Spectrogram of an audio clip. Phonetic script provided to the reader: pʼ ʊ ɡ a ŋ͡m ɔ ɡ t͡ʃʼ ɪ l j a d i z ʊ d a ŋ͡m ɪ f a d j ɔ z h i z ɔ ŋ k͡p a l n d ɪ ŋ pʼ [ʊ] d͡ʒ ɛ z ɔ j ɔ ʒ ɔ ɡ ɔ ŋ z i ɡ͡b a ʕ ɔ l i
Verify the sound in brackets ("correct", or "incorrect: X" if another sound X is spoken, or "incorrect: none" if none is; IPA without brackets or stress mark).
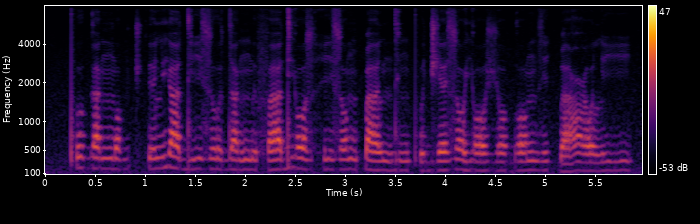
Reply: correct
